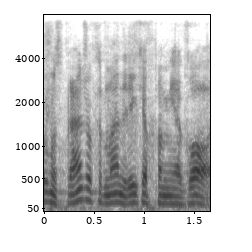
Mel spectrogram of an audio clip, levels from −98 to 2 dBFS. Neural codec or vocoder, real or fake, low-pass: codec, 16 kHz, 8 kbps, FreqCodec, smaller model; fake; 7.2 kHz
